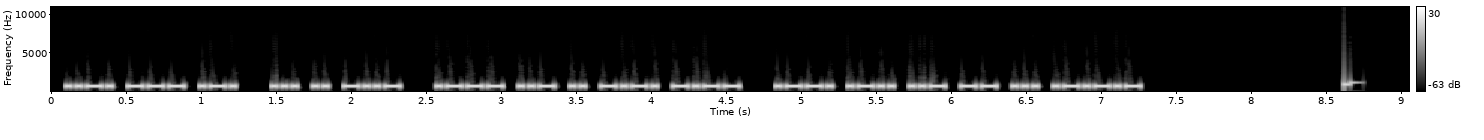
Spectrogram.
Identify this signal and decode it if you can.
Morse code, heard as a keyed tone, about 34 wpm, 700 Hz. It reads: FOR SIX JUICY PLUMS.
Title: Pangram Challenge v2 - 35wpm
